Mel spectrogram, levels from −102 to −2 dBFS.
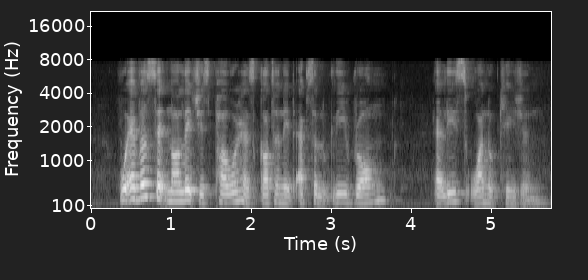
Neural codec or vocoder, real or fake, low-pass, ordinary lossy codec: none; real; none; none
